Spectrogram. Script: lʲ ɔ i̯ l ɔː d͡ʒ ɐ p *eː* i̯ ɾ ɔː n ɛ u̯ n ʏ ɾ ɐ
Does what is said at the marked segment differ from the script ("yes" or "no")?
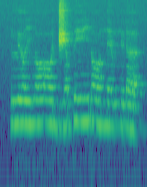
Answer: no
